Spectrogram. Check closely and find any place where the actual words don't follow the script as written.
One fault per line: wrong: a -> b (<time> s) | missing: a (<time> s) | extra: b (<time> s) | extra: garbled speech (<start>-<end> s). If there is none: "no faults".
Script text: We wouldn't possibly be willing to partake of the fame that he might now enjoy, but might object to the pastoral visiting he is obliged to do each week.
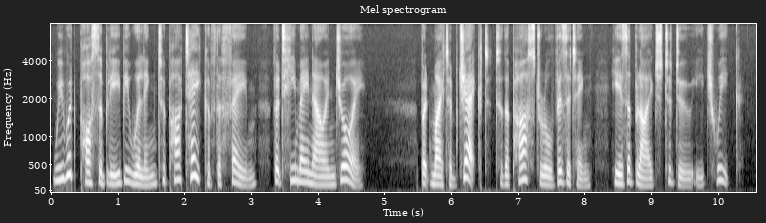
wrong: wouldn't -> would (0.2 s)
wrong: might -> may (3.6 s)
